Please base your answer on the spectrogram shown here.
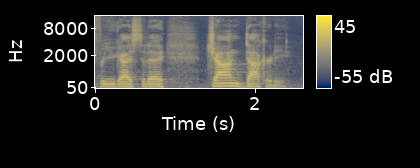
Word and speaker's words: Dougherty: I got a special guest for you guys today, John Doerty. Right. Correct. Because everybody says Dowardy. Yeah, you got the pronunciation correct.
